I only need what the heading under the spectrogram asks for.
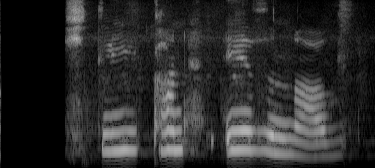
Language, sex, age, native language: Icelandic, male, 6, Icelandic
